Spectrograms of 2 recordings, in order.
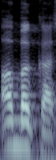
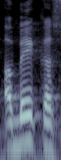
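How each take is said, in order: First: The second vowel sounds like 'uh'. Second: The second vowel sounds like 'ay'. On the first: The speaker calls it right. "પણ એનો ઉચ્ચાર થાય છે અબકસ" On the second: The speaker calls it wrong. "લોકો એને અબેકસ બોલતા હોય છે"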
